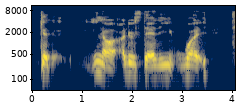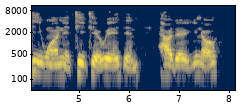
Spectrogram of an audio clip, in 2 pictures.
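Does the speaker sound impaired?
Yes: cerebral palsy; spastic quadriplegic cerebral palsy since childhood, uses wheelchair, adapted wheelchair sports.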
